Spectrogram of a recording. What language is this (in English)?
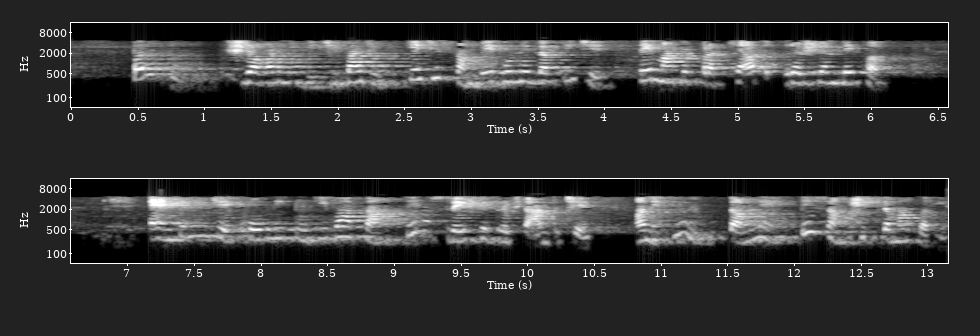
Gujarati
